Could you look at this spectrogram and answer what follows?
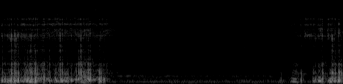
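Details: Snoring in a father (adult man): low, rattling snores on inhalation, separated by quiet pauses; ordinary snoring.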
